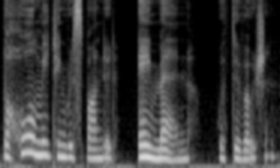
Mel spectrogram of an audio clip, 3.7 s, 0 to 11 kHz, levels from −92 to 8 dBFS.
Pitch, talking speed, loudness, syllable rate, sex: 215 Hz, 110 wpm, -17 LUFS, 4.6 syllables/s, female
